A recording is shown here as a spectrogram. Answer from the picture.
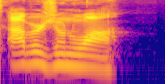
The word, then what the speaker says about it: Auberjonois: I think it's Auberjonois. – That would well done. I think you're probably right.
